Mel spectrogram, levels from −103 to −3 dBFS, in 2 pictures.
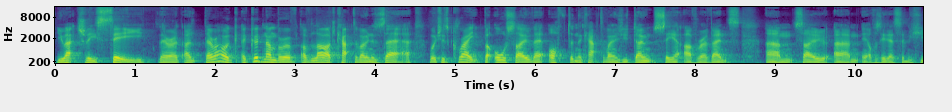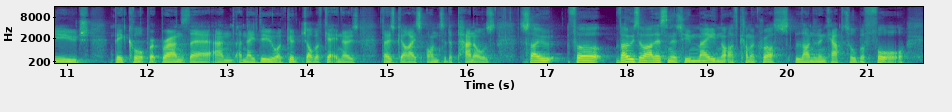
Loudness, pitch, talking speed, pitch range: -22 LUFS, 110 Hz, 215 wpm, 100-120 Hz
